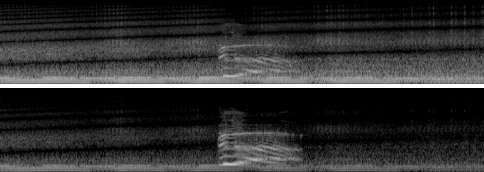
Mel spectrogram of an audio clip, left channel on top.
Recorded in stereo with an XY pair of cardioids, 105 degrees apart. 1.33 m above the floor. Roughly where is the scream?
Ahead.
